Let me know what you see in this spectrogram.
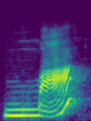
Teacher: it's the falling rising tone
